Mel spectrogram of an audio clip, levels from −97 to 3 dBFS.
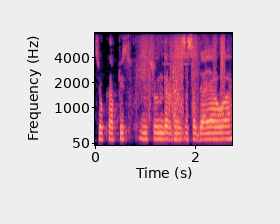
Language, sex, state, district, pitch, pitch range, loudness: Hindi, male, Jharkhand, Sahebganj, 165 Hz, 160-170 Hz, -15 LUFS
